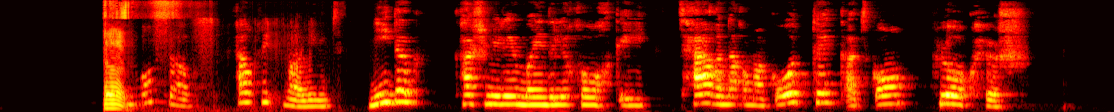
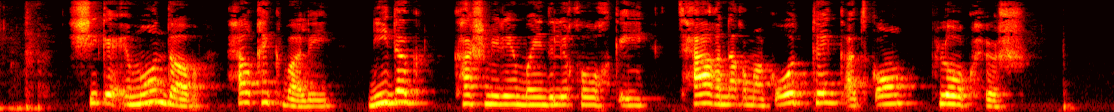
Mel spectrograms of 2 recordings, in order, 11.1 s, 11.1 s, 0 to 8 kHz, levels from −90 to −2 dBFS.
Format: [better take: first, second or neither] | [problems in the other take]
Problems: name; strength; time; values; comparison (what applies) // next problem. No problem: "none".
second | noise reduction (neural mask model DeepFilterNet 3)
